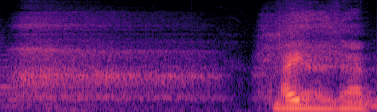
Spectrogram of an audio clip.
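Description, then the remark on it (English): A person imitates the heavy, menacing breathing of a villain character, Darth Vader: a long, raspy inhale followed by a louder, husky exhale, heard on its own. “A creepy way to go about like a character is just that breathing, that heavy breathing.”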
